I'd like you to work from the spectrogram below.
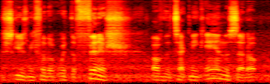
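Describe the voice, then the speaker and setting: A man with an American accent and lively intonation, over noticeable background noise. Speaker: martial arts instructor. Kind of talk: casual talk to camera while driving. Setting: in a car. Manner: casual, rambling.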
